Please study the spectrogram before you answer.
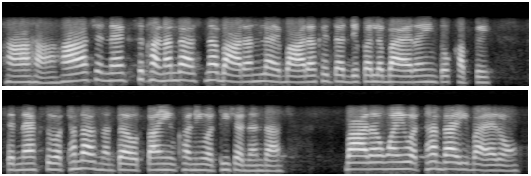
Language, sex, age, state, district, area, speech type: Sindhi, female, 30-45, Maharashtra, Mumbai Suburban, urban, conversation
